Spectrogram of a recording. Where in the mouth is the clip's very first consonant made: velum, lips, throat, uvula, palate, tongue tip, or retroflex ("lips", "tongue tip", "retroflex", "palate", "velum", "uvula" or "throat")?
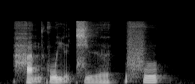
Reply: throat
